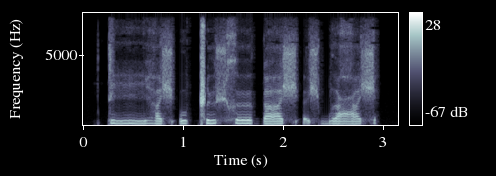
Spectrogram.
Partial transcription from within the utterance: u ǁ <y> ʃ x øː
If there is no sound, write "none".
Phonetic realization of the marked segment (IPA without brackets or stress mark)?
y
